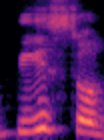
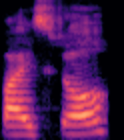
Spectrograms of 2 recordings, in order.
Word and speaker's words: Beistle: my last YouTube video, I learned that it's actually pronounced Beistle, and I wanted to be sure that was true, so I called the Beistle phone number because Beistle is still open today. And sure enough, it said, thank you for calling Beistle. And so now I know that's how you pronounce it.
